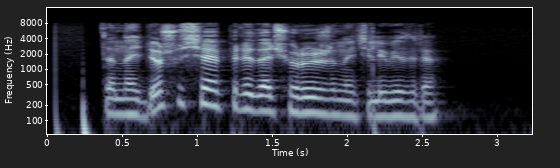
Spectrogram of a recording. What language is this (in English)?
Russian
